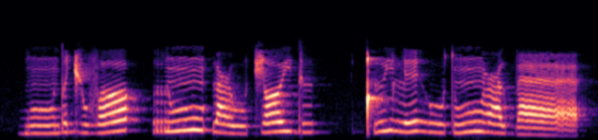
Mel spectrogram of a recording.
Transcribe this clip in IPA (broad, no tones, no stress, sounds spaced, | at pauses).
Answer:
b ũː d ʌ d͡ʑ u v ʌː | r ũː ʔ ɨ ʕ uː t͡ɕ ʌː j d ɨ | ǃʼ ɨ j l e ɦ uː t ũː ʕ ɨ b æː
